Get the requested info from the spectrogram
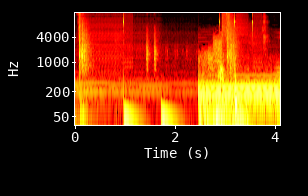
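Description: Minimal techno track: a sparse stretch of low kick thumps and short clicks, then about two and a half seconds in a loud, steady low synth chord comes in and holds, with clicks over it.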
